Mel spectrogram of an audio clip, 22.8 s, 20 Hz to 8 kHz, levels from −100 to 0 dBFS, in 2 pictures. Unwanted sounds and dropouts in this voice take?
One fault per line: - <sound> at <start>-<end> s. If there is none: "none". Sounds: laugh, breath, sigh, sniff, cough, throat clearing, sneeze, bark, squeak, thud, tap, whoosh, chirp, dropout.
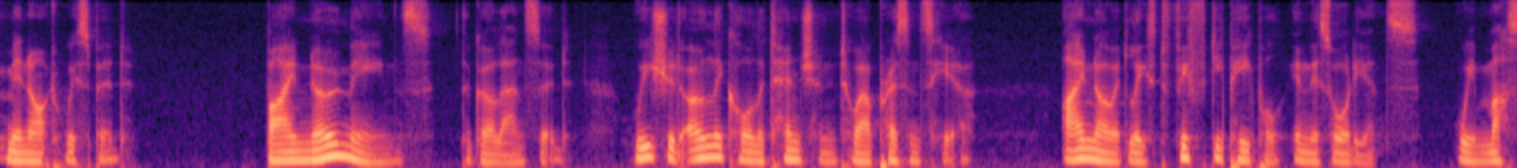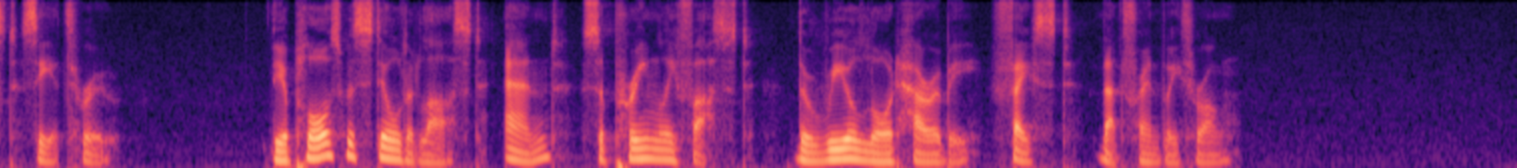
none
